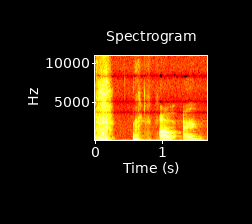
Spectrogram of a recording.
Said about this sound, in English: I should probably blow my nose because I keep sniffing into the microphone.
